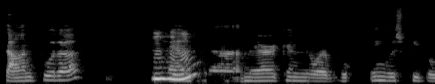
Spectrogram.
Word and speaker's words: tanpura: actual instrument itself well in indian pronunciation is tanpura american or english people like to call it tambora oh tampura you're right so they're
